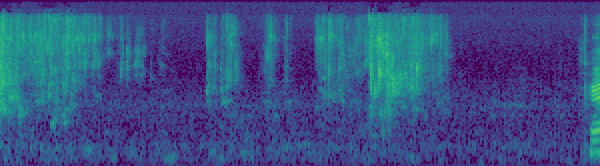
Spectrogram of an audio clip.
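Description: Filtered water poured from a jug through a plastic funnel into a bottle, trickling in a few short spurts, with the strongest pours at the start and around four seconds in.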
